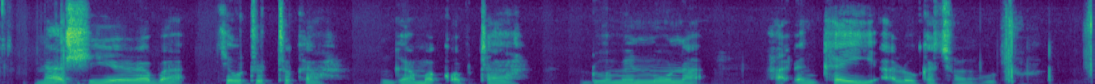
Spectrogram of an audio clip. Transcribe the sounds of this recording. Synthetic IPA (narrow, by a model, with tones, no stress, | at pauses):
na˦ʃɪ˦ja˨ɽɐ˦ba˨ | kʲa˦wtʊ˦tːʊ˦kʰaː˨ | ɡa˨mɐ˦kʷʼɔ˨b̚tʰaː˦ | doː˨mɪ˦nːuː˦na˨ | ha̰˦ɗɪ˨ŋkʰa˦jʔa˨loː˦kɐ˨t͡ʃɪ˦ŋhuː˦tʰu̥ː˨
